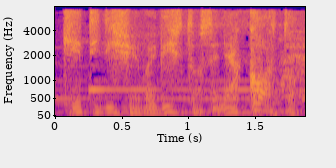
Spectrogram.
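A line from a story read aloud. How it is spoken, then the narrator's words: Soft frightened murmur. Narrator (Italian): Una ragazza sommessa mormorò col viso smorto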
